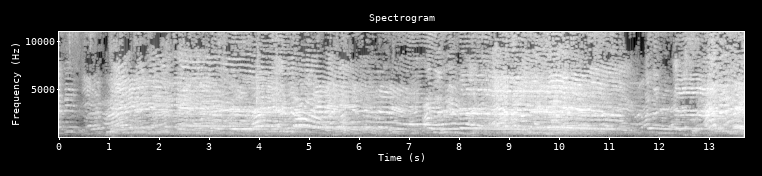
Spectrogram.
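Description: A crowd of young children sings loudly together.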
